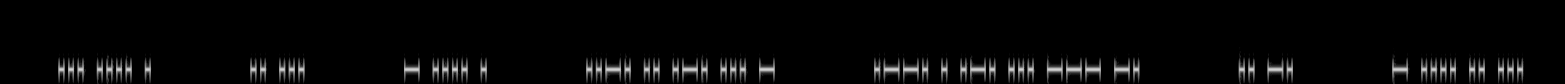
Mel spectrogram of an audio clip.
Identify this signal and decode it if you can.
Morse code, heard as a keyed tone, about 25 wpm, 700 Hz. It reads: SHE IS THE FIRST PERSON IN THIS
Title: 3x Word-Spacing - Sentences from Top 400 Words - 25wpm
